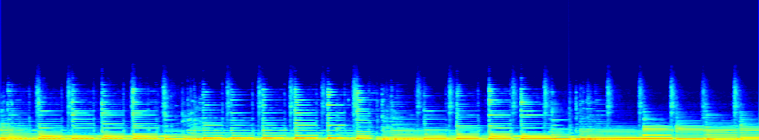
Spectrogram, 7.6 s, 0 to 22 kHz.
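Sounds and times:
guitar bolero: 0.0 - 7.5
jazz loops: 0.0 - 7.5.

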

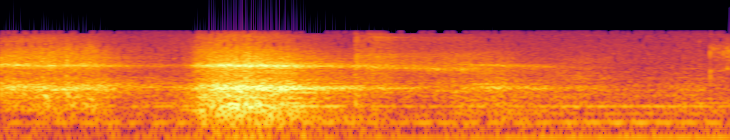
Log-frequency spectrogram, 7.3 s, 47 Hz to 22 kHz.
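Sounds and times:
rumbles: 0.0 - 7.2
breathing in a hallway: 1.8 - 6.1.

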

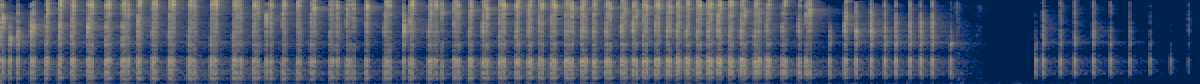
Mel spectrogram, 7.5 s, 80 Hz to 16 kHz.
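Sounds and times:
squeezed liquid spurting: 0.0 - 5.6.

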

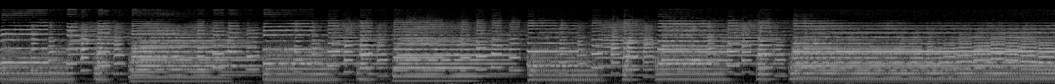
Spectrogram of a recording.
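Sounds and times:
salsa horns: 0.0 - 10.5.

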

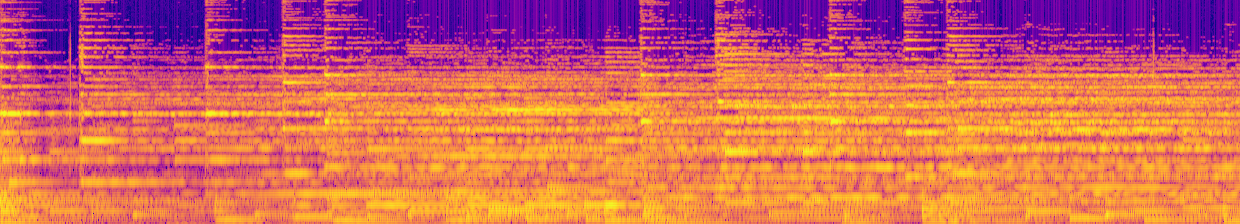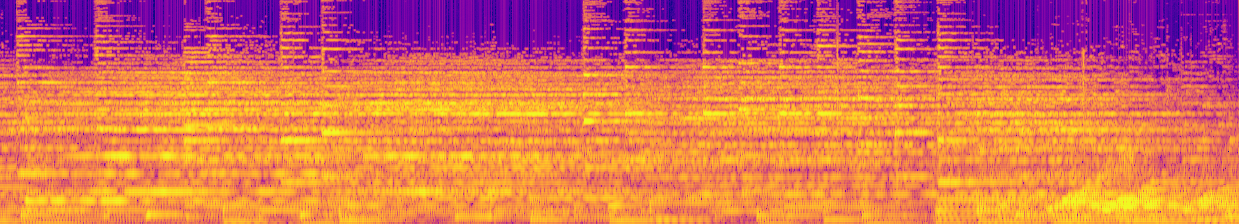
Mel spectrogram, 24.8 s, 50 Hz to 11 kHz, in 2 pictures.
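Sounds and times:
sad guitar loop: 0.0 - 24.7
sad strings loop: 0.0 - 24.7.

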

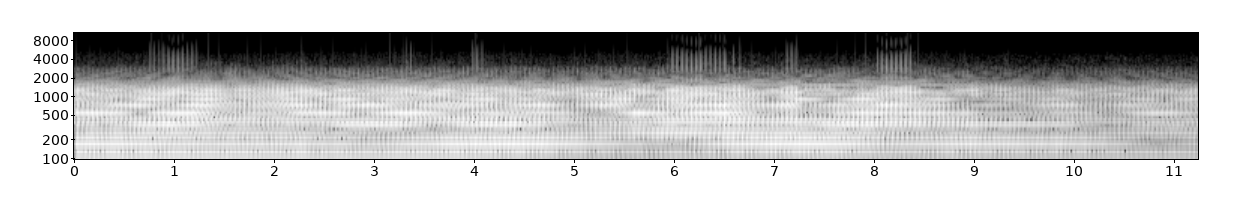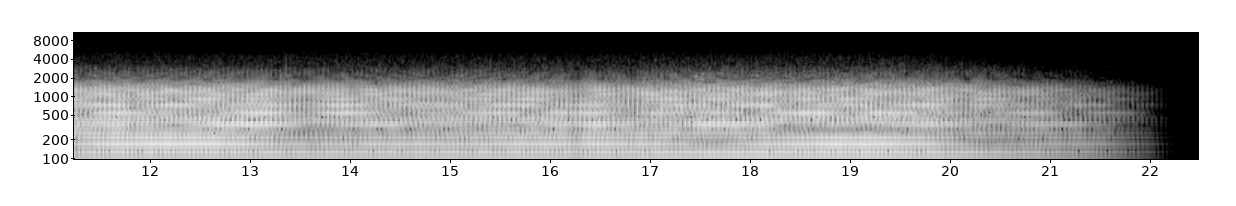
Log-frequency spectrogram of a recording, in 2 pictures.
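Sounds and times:
synth notes: 0.0 - 19.7
helicopter: 0.0 - 22.2.

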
